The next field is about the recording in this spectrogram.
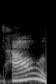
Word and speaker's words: Tal: Do you go by, is it Tal? Am I saying that right? – Yes. – Okay. So that is correct.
